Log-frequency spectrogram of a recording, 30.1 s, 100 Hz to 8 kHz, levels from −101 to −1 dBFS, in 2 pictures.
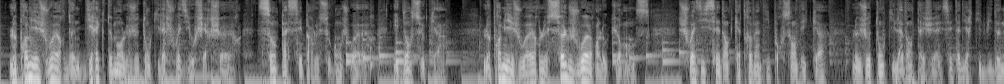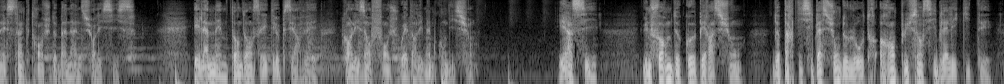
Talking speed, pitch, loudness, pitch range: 160 wpm, 95 Hz, -31 LUFS, 80-110 Hz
